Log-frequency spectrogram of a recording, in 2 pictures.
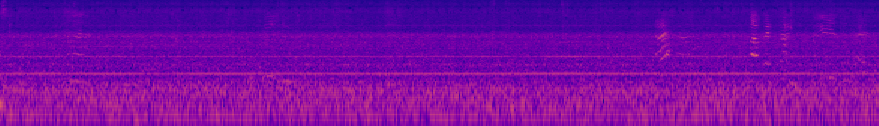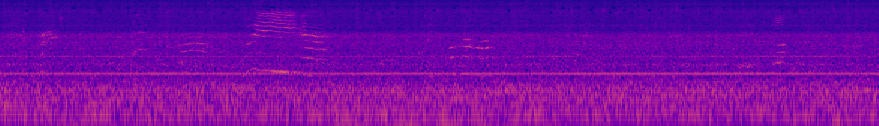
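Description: A light wind blows outdoors.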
